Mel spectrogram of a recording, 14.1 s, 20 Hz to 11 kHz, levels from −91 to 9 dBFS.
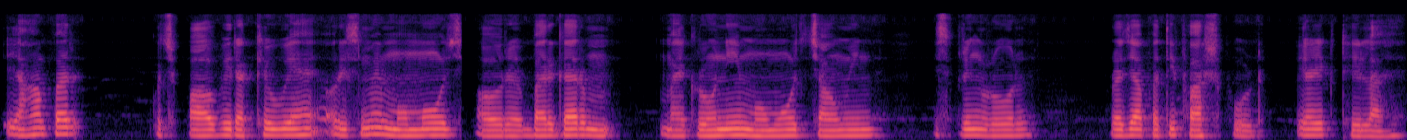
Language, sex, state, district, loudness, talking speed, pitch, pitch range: Hindi, male, Uttar Pradesh, Muzaffarnagar, -27 LUFS, 100 wpm, 140 Hz, 135-145 Hz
